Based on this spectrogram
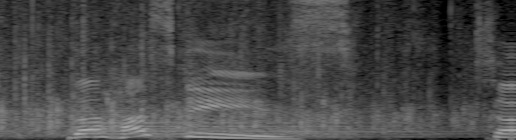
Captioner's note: crowd applauds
